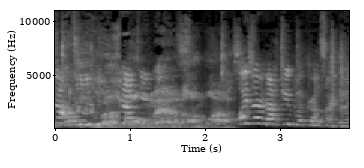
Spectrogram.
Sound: child exclaiming

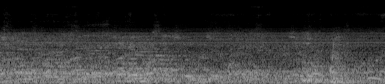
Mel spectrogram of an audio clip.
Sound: crowd chatters

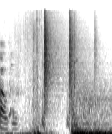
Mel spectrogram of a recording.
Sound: slapping

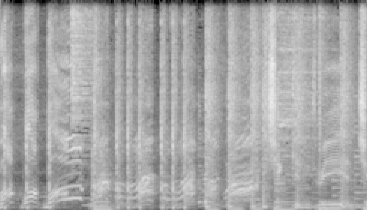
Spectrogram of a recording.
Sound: kids repeat

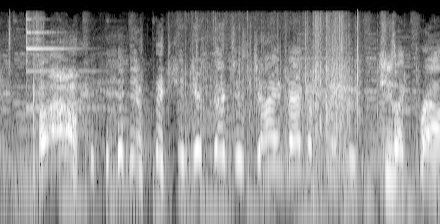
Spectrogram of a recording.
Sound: laughter

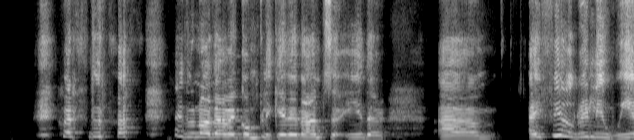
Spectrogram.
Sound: laughs

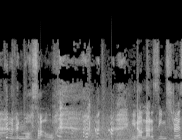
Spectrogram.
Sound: laughing

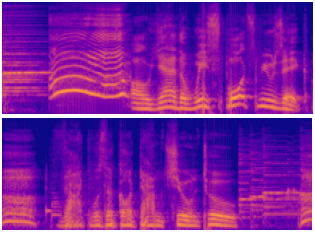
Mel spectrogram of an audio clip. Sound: le gasp

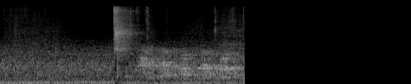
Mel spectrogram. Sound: sound of glass shattering

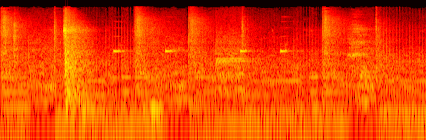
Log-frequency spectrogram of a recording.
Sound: microwave beeps

